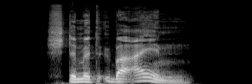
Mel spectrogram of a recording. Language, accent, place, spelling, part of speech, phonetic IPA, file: German, Germany, Berlin, stimmet überein, verb, [ˌʃtɪmət yːbɐˈʔaɪ̯n], De-stimmet überein.ogg
- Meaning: second-person plural subjunctive I of übereinstimmen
